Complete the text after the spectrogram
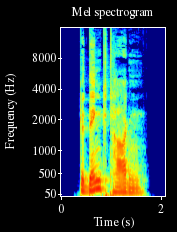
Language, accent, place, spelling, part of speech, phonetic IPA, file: German, Germany, Berlin, Gedenktagen, noun, [ɡəˈdɛŋkˌtaːɡn̩], De-Gedenktagen.ogg
- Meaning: dative plural of Gedenktag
